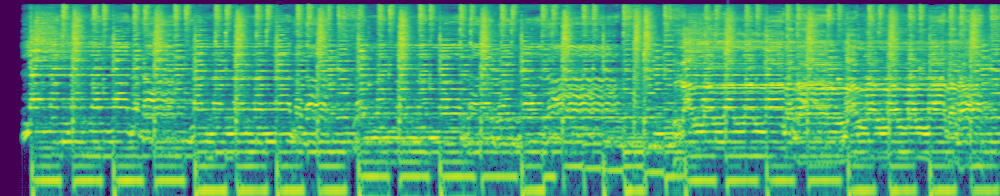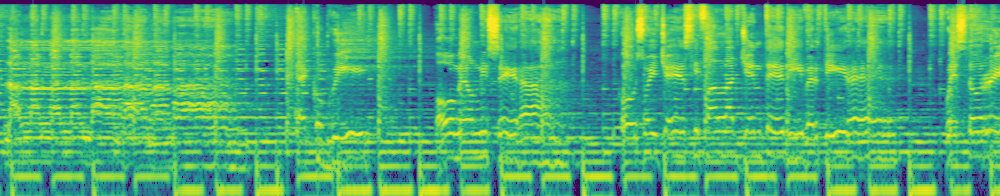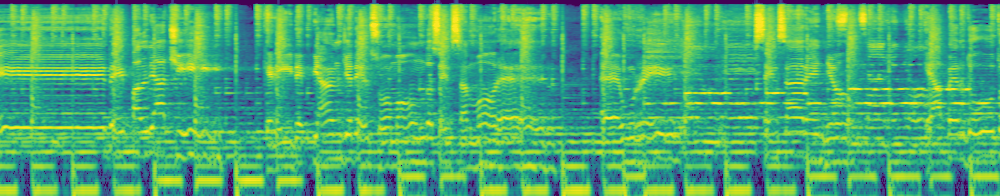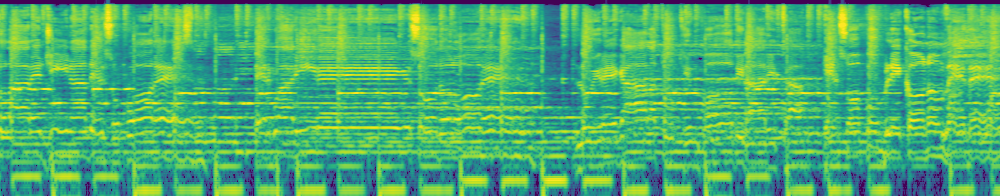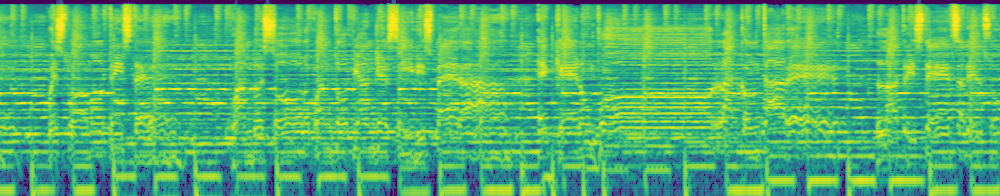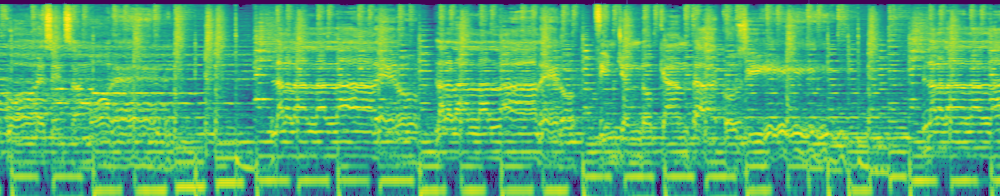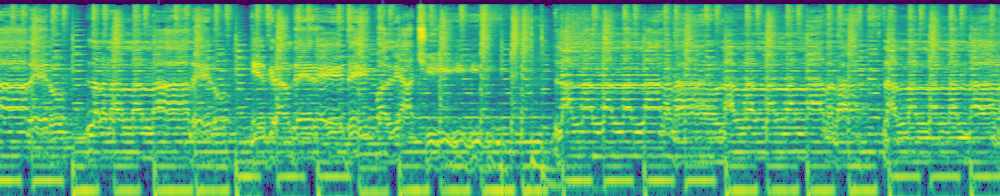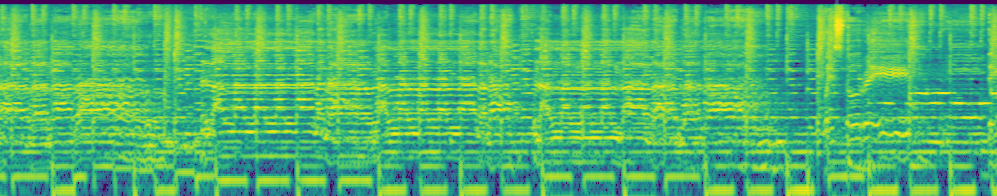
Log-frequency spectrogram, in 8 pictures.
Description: Genere: Moderato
